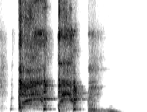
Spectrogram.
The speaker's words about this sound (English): Wow. Hold on, I'm going to cough. I'm sorry.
